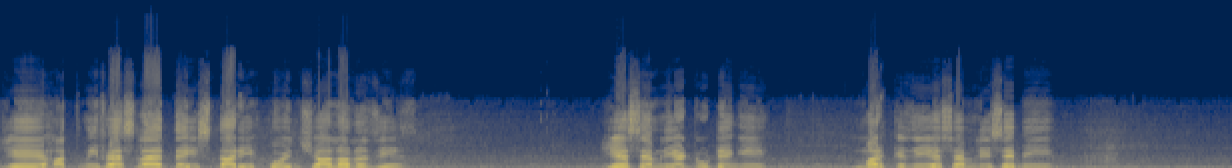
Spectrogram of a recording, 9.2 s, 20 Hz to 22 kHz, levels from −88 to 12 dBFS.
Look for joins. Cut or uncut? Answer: uncut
